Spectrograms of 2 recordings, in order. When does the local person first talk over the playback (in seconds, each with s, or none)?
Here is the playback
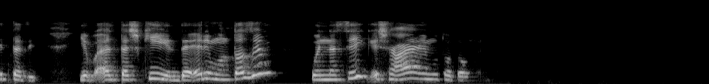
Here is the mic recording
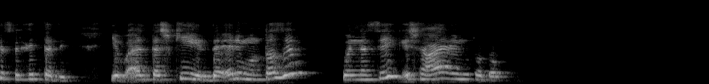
none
